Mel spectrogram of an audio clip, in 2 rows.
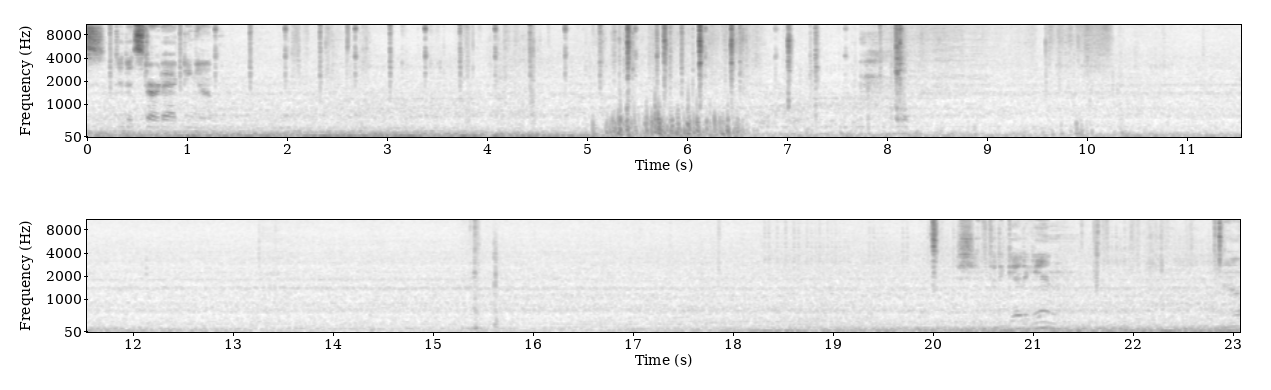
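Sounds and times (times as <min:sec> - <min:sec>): engine and road rumble: 0:00.0 - 0:23.0
light rattles and clicks: 0:00.2 - 0:08.4.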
